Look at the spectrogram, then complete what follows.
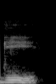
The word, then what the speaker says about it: Guy: Okay, it's pronounced Guy. Okay, not gay.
